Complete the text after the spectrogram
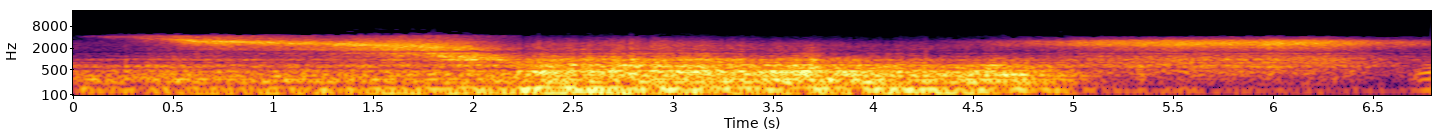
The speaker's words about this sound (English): The heat from his rocket exhaust turned the ice into steam, and it popped the ship out of the cave like a cork.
